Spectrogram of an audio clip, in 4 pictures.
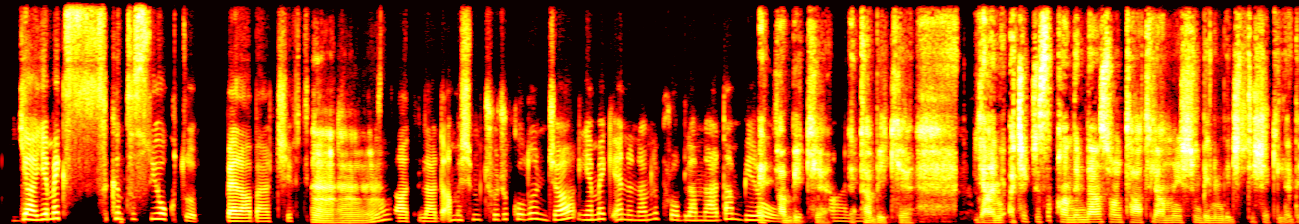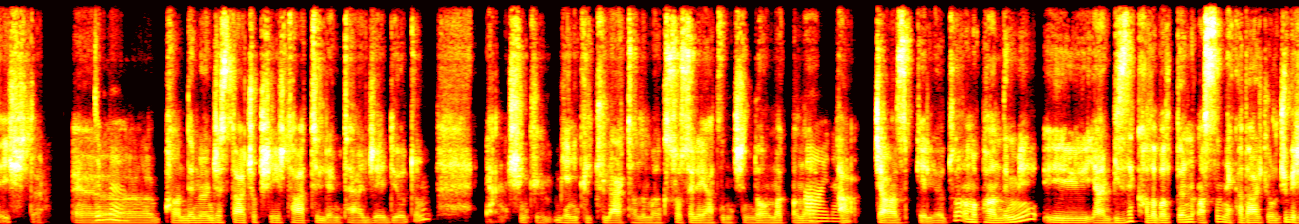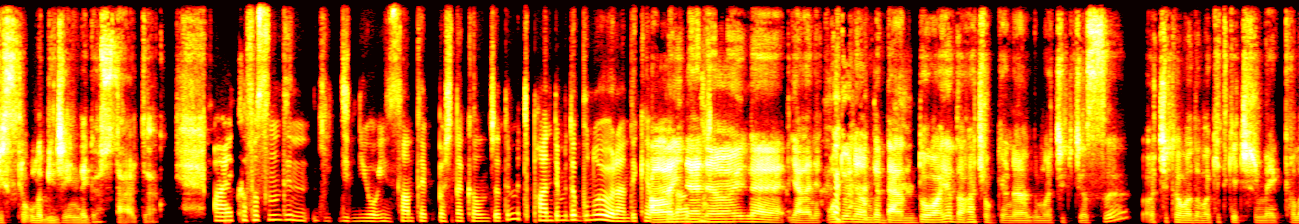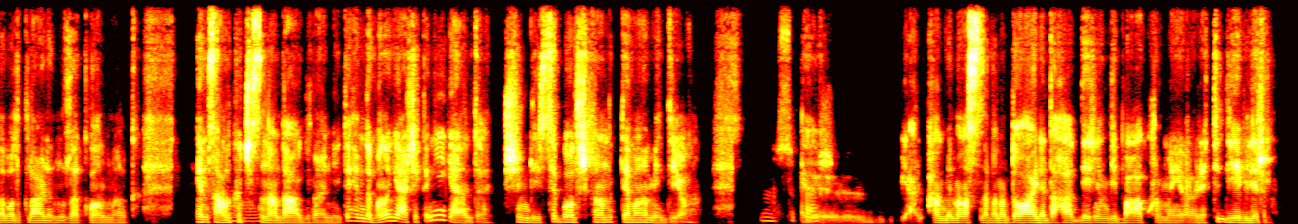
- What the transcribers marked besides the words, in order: other background noise; chuckle; "Tamam" said as "Tağam"
- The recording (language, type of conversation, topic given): Turkish, unstructured, Doğa tatilleri mi yoksa şehir tatilleri mi sana daha çekici geliyor?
